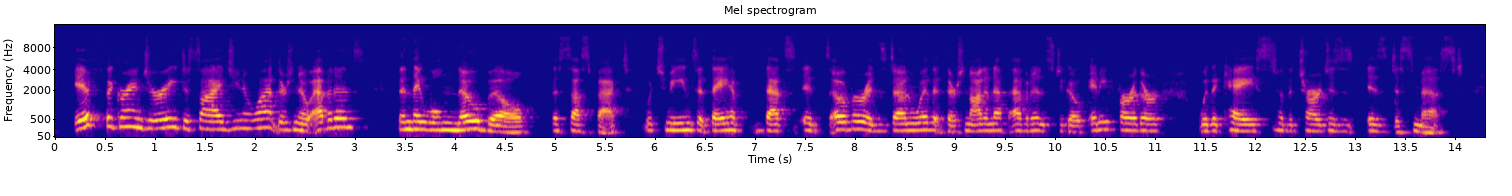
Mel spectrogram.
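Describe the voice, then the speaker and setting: Speaking in an ordinary speaking voice with an American accent, a woman keeps a medium pitch, a moderate pace and ordinary pitch variation. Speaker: domestic violence advocate and trainer. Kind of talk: webinar presentation.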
